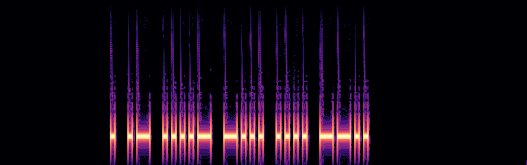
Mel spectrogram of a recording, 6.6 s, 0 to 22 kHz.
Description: Morse code, heard as a keyed tone, about 22 wpm, 700 Hz. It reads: EA4BHZ
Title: DXCC-100 Call Signs - 6 Characters - 22wpm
